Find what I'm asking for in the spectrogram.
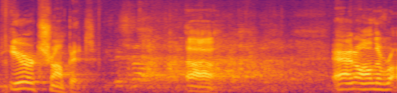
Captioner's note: laughter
